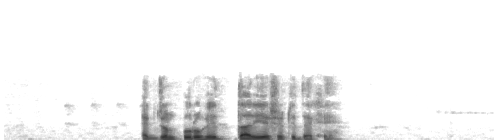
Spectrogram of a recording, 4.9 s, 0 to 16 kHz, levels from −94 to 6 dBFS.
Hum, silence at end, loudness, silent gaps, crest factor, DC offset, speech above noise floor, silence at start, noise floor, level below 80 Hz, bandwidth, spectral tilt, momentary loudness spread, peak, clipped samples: none; 1.6 s; -20 LUFS; none; 20 dB; under 0.1%; 62 dB; 1.4 s; -82 dBFS; -58 dBFS; 7.4 kHz; -7 dB/octave; 13 LU; -2 dBFS; under 0.1%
